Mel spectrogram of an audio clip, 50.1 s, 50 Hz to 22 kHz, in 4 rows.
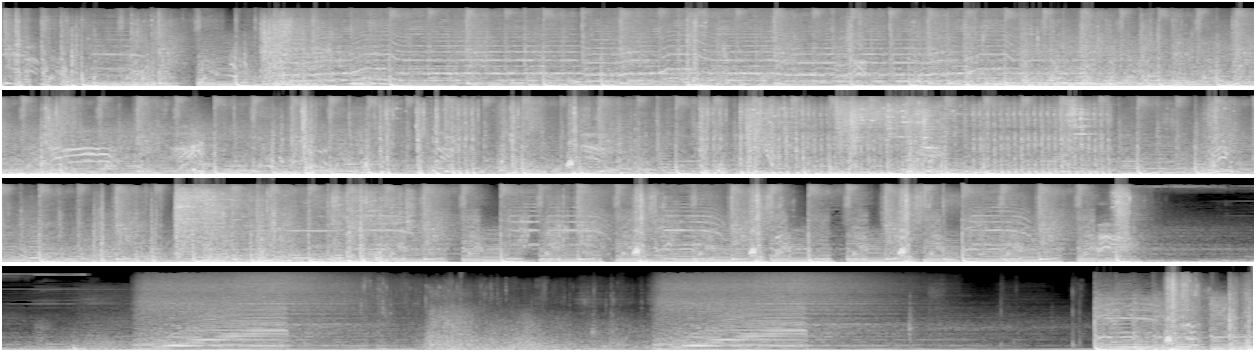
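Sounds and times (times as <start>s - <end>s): rapid gunfire: 15.4s - 23.9s.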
